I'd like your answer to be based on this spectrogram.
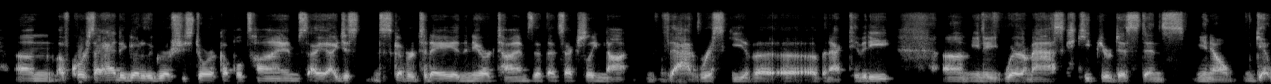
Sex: male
